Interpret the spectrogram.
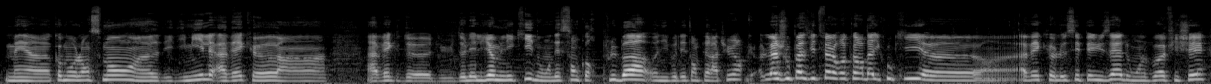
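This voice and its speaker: A man co-hosting a casual tech news show, talking in an animated, questioning way with many fillers. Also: high-pitched, a little fast.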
